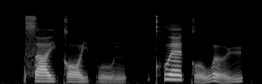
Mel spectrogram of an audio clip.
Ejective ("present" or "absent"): absent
